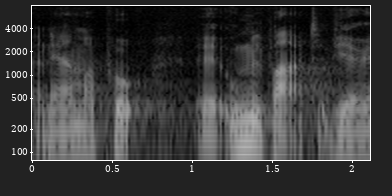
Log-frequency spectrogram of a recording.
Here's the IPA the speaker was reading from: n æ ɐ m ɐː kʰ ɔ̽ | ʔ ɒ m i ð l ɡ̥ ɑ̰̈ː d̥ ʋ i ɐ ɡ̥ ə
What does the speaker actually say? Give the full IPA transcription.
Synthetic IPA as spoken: n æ ɐ m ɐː pʰ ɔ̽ | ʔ u m i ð l b̥ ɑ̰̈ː d̥ ʋ i ɐ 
